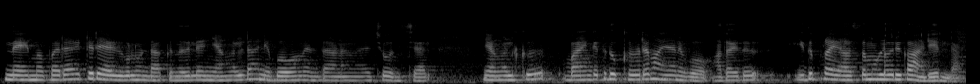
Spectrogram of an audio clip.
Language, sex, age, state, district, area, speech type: Malayalam, female, 30-45, Kerala, Thrissur, urban, spontaneous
